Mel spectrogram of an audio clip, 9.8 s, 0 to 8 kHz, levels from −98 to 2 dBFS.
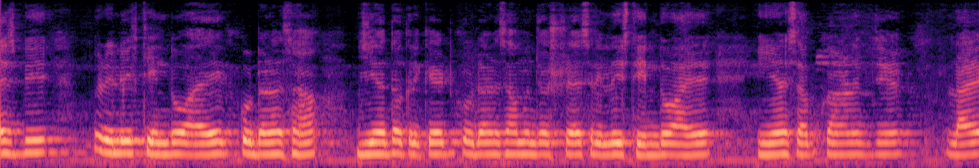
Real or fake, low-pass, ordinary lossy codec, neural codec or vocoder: fake; none; none; codec, 16 kHz, 8 kbps, FreqCodec, larger model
